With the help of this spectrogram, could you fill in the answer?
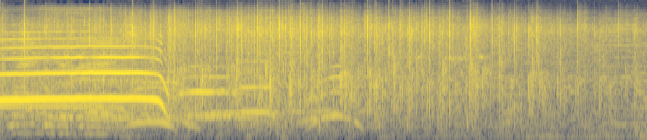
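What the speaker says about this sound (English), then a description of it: "Give them a warm round of applause." A Renaissance festival crowd bursts into applause after a sword-fighting bout, clapping steadily with scattered cheers and shouts, following loud whistling-like vocal cries at the start.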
